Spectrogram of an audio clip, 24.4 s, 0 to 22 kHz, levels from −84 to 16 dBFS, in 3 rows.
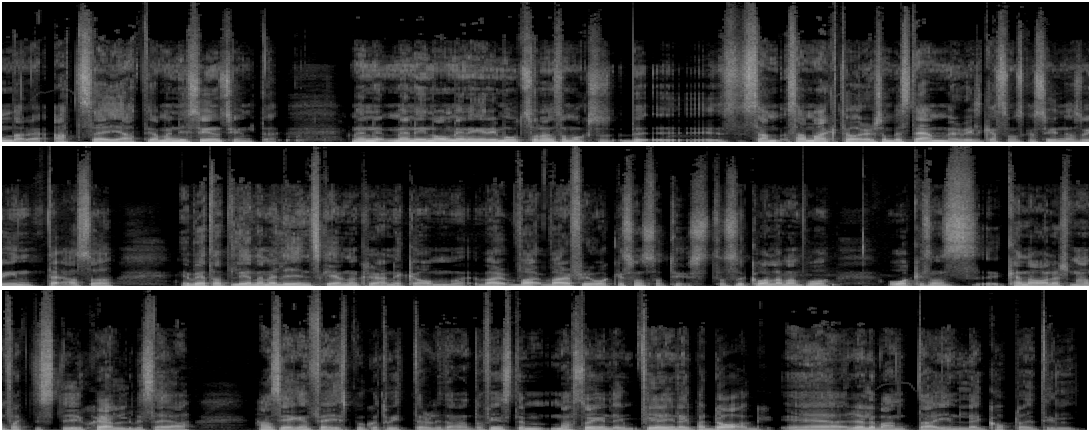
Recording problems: abrupt cut into speech; at the start

